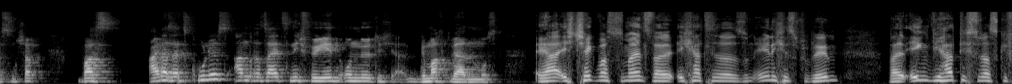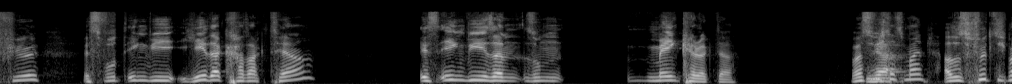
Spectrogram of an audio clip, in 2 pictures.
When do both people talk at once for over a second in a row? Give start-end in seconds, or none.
none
